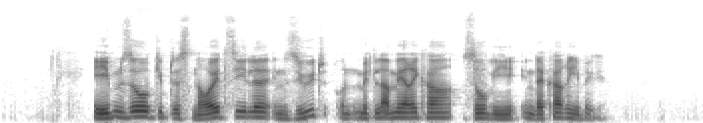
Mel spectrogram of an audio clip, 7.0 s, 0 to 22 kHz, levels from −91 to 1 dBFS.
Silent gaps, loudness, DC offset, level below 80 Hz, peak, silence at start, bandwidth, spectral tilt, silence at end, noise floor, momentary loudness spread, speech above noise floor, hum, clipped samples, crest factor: none; -30 LUFS; under 0.1%; -70 dBFS; -10 dBFS; 0.95 s; 13 kHz; -7.5 dB/octave; 1.05 s; -77 dBFS; 9 LU; 48 dB; none; under 0.1%; 20 dB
